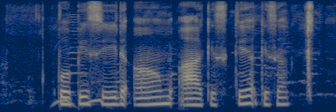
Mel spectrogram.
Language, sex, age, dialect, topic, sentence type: Maithili, male, 18-24, Bajjika, agriculture, statement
